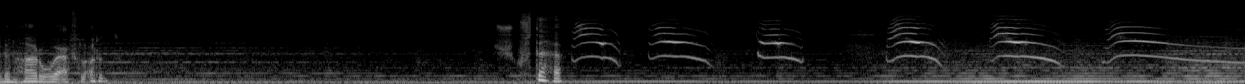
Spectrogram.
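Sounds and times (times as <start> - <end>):
speech: 0.0 - 1.3, 5.0 - 6.0
small cat meowing: 5.6 - 12.4.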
